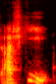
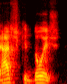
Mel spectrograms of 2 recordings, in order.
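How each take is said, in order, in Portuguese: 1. A palavra termina com um som simples de 'kee'. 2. As letras finais são lidas como o número dois. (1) "tem nada de dois" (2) "eu já vi gente falar assim"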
